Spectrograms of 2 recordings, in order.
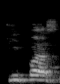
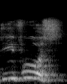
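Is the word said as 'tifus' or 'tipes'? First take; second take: tipes; tifus. First: It is said with p and e: tipes. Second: It is said with f and u: tifus. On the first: The speaker calls it right. "itu biasanya dibaca" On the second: The speaker calls it wrong. "Bukan tifus"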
